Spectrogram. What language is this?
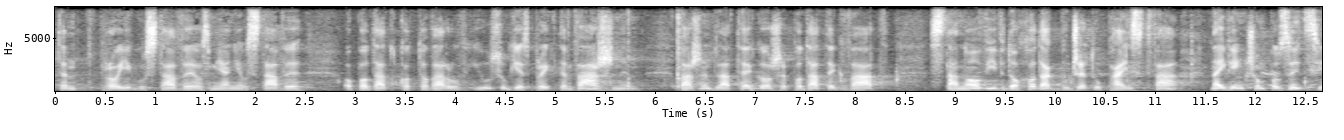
Polish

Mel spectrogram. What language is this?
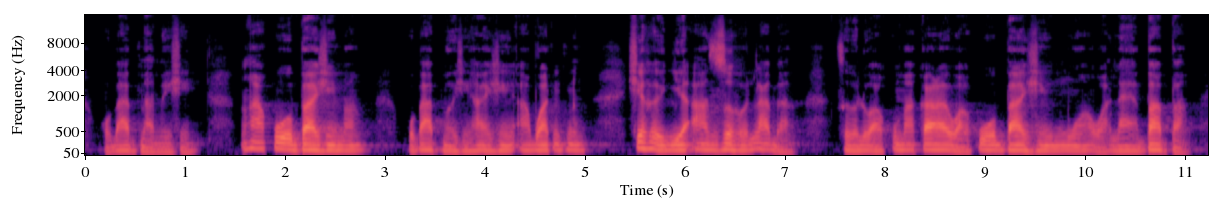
Gbagyi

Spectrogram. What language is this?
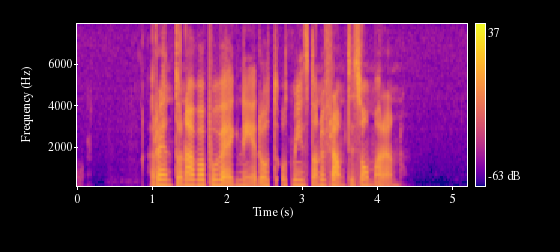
Swedish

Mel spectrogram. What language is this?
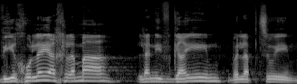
Hebrew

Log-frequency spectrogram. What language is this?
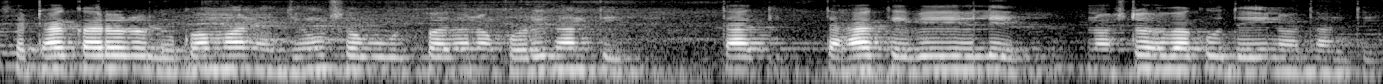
Odia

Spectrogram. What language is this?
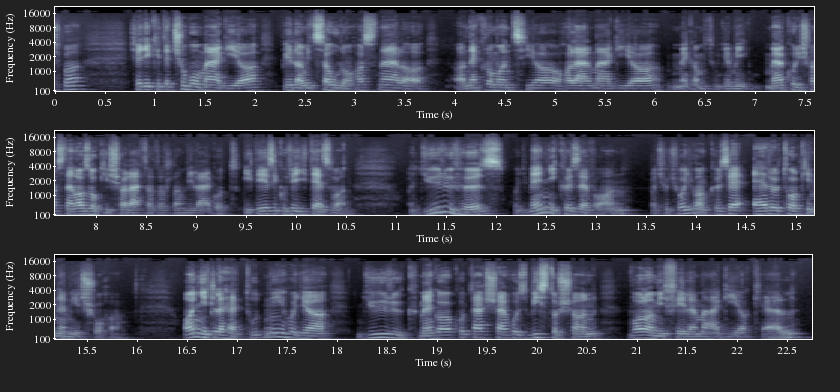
Hungarian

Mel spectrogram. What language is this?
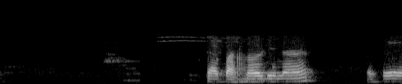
Assamese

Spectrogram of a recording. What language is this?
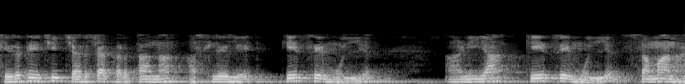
Marathi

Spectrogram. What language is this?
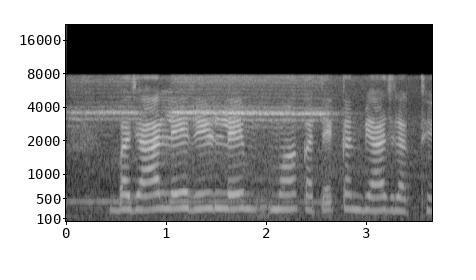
Chhattisgarhi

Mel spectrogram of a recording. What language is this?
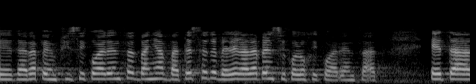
Basque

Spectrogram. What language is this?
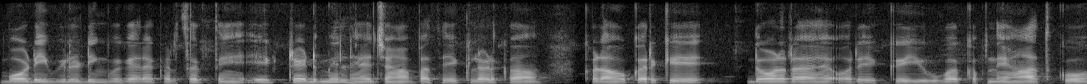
Hindi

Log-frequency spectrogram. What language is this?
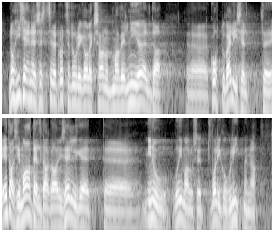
Estonian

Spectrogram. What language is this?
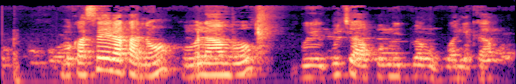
Ganda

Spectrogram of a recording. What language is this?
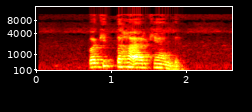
Turkish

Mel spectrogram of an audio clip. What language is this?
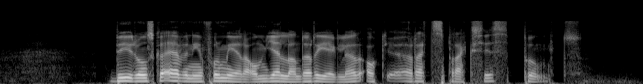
Swedish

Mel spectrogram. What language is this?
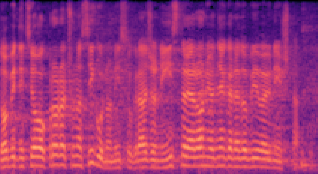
Croatian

